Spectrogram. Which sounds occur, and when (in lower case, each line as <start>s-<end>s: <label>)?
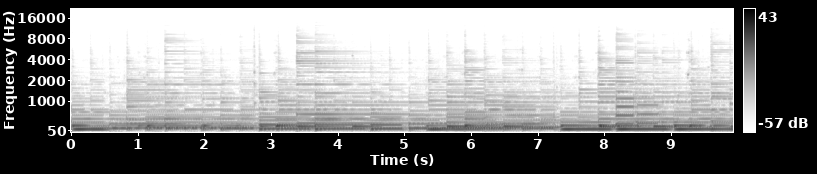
0.0s-9.9s: music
